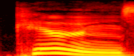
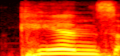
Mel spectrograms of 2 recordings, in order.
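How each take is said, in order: First: It is said in an American way. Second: It is said in the local Australian way. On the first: The speaker calls it wrong. "Americans will be like Cairns" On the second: The speaker calls it right. "But it's Cannes"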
